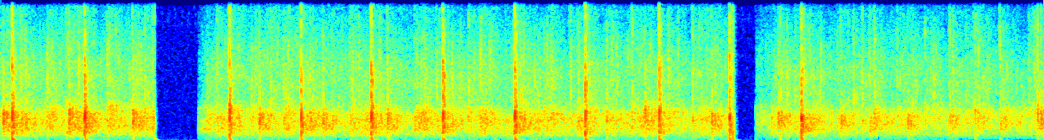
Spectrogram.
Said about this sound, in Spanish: Yo le pido que se una conmigo y le demos un aplauso de agradecimiento al Dios Todopoderoso. Gracias, Gracias.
